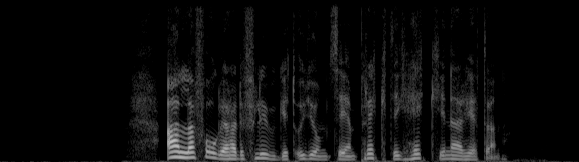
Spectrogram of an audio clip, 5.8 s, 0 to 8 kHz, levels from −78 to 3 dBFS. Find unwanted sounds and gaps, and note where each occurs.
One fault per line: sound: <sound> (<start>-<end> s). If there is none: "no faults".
no faults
